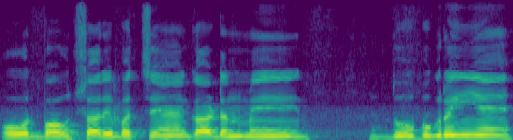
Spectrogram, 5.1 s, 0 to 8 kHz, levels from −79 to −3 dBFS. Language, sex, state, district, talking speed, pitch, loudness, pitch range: Hindi, male, Rajasthan, Jaipur, 130 wpm, 140 Hz, -14 LUFS, 135-155 Hz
